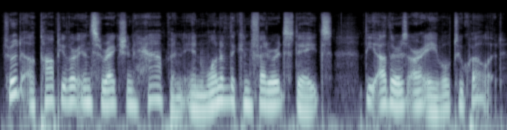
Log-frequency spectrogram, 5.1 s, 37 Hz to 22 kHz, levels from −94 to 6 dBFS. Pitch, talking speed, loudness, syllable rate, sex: 135 Hz, 215 wpm, -18 LUFS, 7.2 syllables/s, male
